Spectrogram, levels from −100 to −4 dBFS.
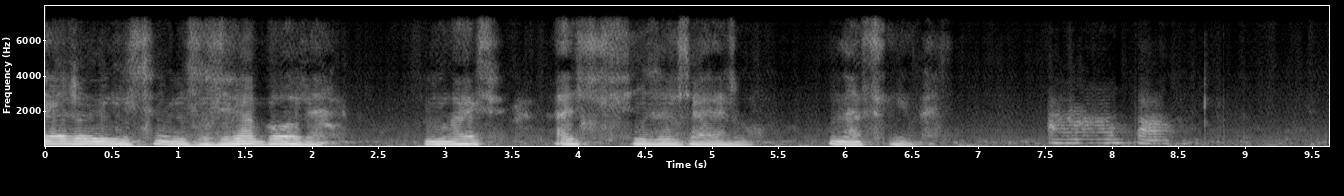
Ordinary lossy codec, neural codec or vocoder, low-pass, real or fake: none; codec, 16 kHz, 2 kbps, FreqCodec, smaller model; 7.2 kHz; fake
